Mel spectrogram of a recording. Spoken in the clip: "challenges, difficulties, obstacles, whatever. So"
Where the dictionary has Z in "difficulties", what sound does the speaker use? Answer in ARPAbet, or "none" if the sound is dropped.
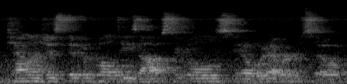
Z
